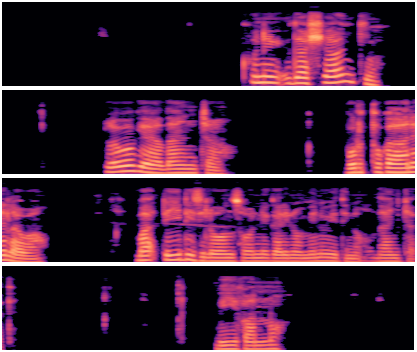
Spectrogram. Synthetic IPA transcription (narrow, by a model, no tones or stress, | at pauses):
kʰʊnɪɡɐʃːaːnt͡ʃːɪ | loːɡɪjad̪ɐnt͡ʃːa | bʊɾt̪ːʊkaːnɛlɐwa | bɐɗːid̪ɪs̬ɪlo̞ːnsonːɪɡɐɾɪnɔmɪnʊjɪt̪ɪnɔd̪ɐnt͡ʃːɐt̪ɛ̥ | biːfɐnːɔ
